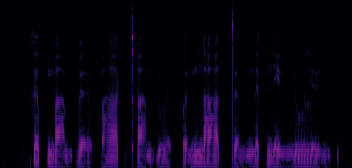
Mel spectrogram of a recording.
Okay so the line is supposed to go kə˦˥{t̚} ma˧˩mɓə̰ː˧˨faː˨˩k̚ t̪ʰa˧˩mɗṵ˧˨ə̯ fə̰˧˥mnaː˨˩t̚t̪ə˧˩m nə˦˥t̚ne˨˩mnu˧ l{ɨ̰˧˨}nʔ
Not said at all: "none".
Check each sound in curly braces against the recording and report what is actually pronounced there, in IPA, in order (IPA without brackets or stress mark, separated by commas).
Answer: p̚, ɨ̰˧˨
